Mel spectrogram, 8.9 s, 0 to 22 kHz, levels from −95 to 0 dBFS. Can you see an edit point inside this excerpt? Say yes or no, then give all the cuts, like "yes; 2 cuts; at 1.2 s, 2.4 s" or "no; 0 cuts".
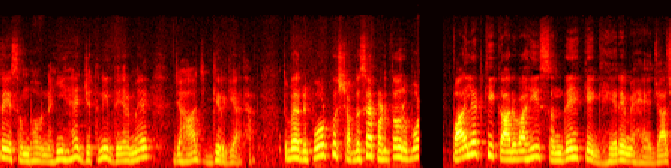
yes; 1 cut; at 5.7 s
